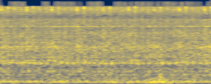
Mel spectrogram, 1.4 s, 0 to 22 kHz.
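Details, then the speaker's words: 1995 Subaru Legacy LS wagon, recently back in use after sitting nearly 3 years: smooth, even low hum with no misses, knocks or ticks; engine idles cleanly and runs nice and smooth. "But as you can hear, the engine runs nice and smooth."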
